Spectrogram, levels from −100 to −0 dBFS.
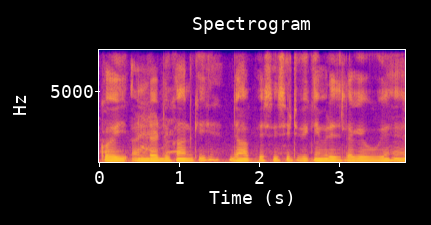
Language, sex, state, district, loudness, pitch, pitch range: Hindi, male, Jharkhand, Deoghar, -15 LUFS, 130 Hz, 130-135 Hz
